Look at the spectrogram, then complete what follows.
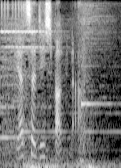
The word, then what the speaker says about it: Piazza di Spagna: Piazza di Spagna. That's how you pronounce it.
